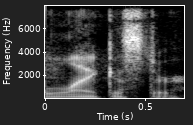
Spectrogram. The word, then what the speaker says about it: Lancaster: We Oh, I pronounce forgot. it Lancaster.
